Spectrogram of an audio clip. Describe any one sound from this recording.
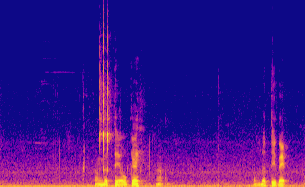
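A fishing reel clicks and whirs as its handle is turned by hand.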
